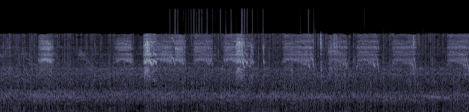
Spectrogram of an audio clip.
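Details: Young Eastern Bluebird, one of four fledglings from the first clutch visiting a yard with its parents and being fed, giving harsh, raspy begging calls in short bursts about once a second over steady hiss.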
